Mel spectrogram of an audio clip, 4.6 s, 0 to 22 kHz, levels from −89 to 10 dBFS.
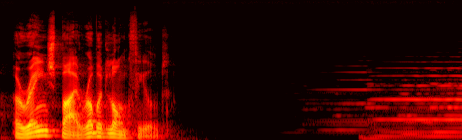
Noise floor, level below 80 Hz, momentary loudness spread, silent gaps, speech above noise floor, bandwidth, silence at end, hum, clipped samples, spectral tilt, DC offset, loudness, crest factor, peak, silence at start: -74 dBFS; -52 dBFS; 24 LU; none; 50 dB; over 20 kHz; 0 s; none; under 0.1%; -6 dB/octave; under 0.1%; -24 LUFS; 22 dB; -6 dBFS; 0.15 s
